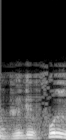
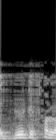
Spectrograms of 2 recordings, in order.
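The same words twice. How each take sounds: First: ब्यूटीफुल with a full rounded "fool" at the end; wrong pronunciation. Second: ब्यूटीफुल with a short, weak "fəl" at the end; correct pronunciation. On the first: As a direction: say ब्यूटीफुल ending in a clear "ful" like "fool". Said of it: "इसका सही उच्चारण ब्यूटीफुल नहीं होता". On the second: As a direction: say ब्यूटीफुल ending in an unstressed "fəl". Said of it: "teachers भी इसका उच्चारण गलत करते हैं". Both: Shown as a demonstration.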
